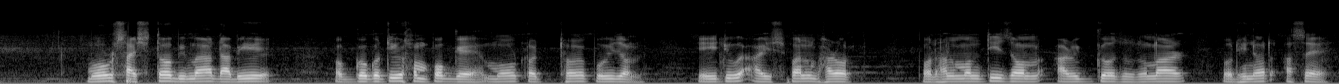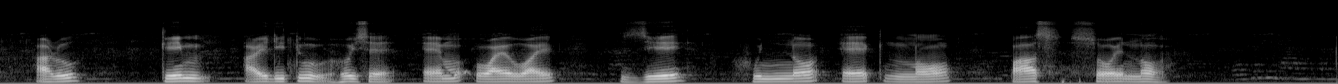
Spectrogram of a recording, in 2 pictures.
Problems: constant background noise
